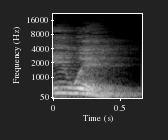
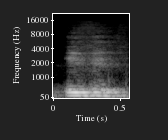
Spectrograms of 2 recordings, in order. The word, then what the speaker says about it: Ewe: Akpene, comment on prononce? Eve, sorry. V, ah oui, c'est vrai. V.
